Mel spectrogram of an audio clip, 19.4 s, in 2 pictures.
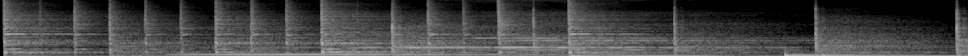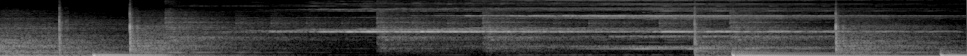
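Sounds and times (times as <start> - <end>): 
tension music: 0.0 - 12.5, 16.9 - 19.3.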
